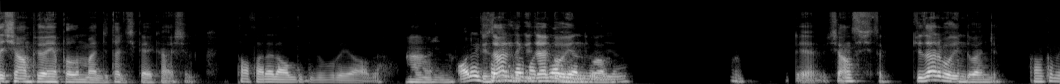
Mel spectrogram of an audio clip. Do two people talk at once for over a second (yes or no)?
yes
